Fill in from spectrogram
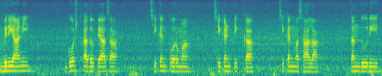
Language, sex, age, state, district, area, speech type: Urdu, male, 18-30, Uttar Pradesh, Azamgarh, rural, spontaneous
